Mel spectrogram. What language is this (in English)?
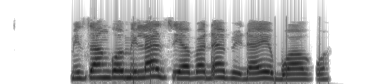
Taita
